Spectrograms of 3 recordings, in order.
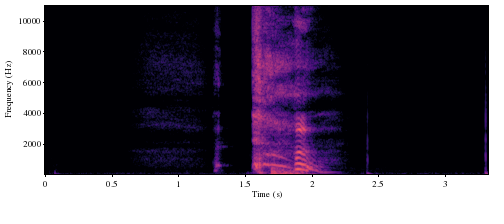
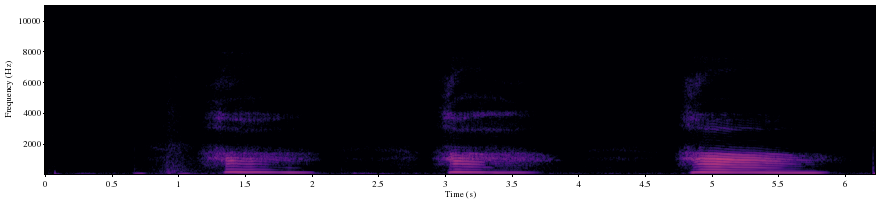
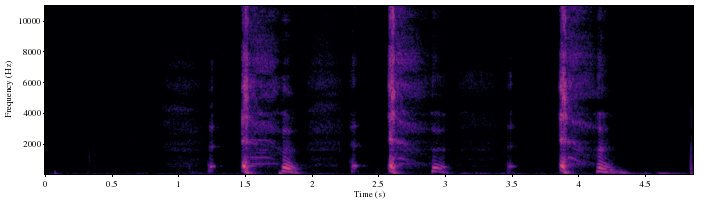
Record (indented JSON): {
  "cough_length": "3.3 s",
  "cough_amplitude": 13910,
  "cough_signal_mean_std_ratio": 0.29,
  "exhalation_length": "6.2 s",
  "exhalation_amplitude": 1552,
  "exhalation_signal_mean_std_ratio": 0.52,
  "three_cough_length": "4.9 s",
  "three_cough_amplitude": 6203,
  "three_cough_signal_mean_std_ratio": 0.29,
  "survey_phase": "beta (2021-08-13 to 2022-03-07)",
  "age": "45-64",
  "gender": "Female",
  "wearing_mask": "No",
  "symptom_cough_any": true,
  "symptom_diarrhoea": true,
  "smoker_status": "Never smoked",
  "respiratory_condition_asthma": false,
  "respiratory_condition_other": false,
  "recruitment_source": "REACT",
  "submission_delay": "3 days",
  "covid_test_result": "Negative",
  "covid_test_method": "RT-qPCR"
}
